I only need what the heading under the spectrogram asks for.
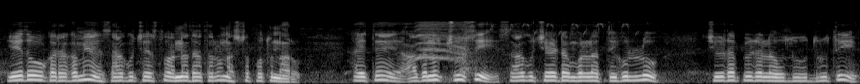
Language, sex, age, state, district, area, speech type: Telugu, male, 30-45, Telangana, Hyderabad, rural, spontaneous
